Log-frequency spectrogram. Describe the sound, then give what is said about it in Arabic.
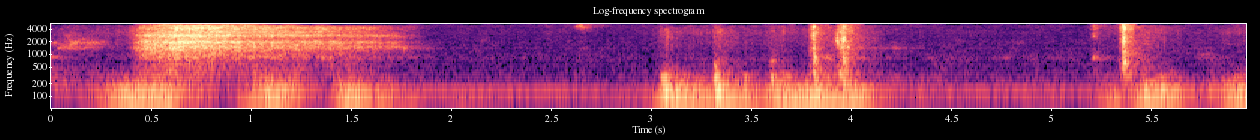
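A deep inhalation during a breathing exercise: a long, rushing breath of about a second and a half, followed by scattered soft clicks and shorter breath sounds. “شهيق”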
